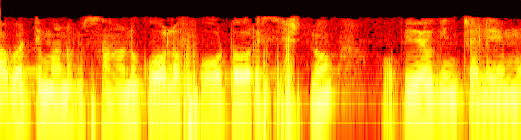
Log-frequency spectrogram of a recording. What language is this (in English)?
Telugu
